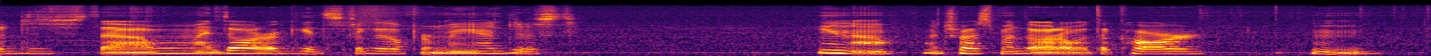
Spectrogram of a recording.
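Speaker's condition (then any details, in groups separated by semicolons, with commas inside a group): Cerebral palsy; hands affected, shaking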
